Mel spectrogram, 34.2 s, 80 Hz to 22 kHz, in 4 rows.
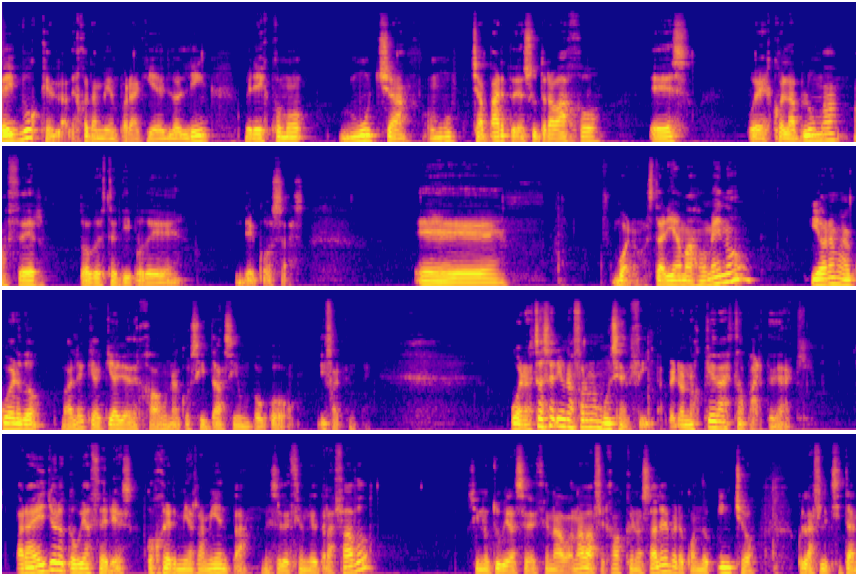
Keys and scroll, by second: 9.7 super+z, 15.1 super+-, 16.3 super+space, 17.1 space, 22.1 space.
